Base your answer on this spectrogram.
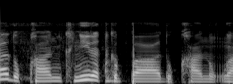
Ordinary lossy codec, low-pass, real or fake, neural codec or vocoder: none; 7.2 kHz; real; none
